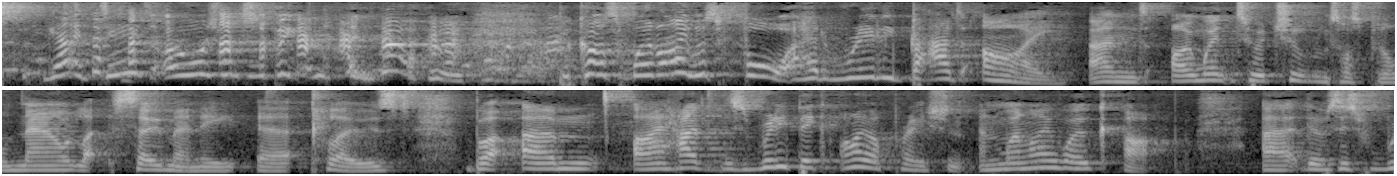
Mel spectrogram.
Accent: Croydon, London, United Kingdom; I was born in Croydon.

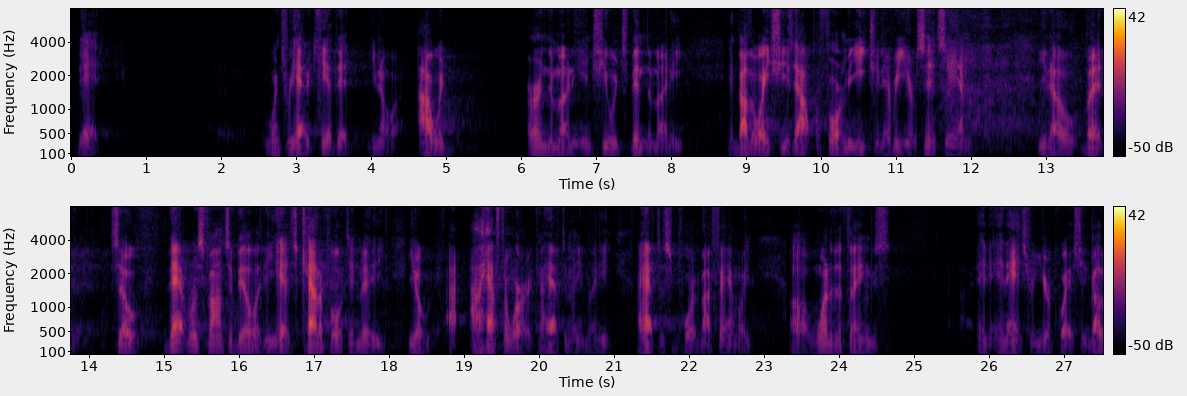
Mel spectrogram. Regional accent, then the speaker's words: the South, United States; and so they picked somebody from every area of the country, and I was from the South.

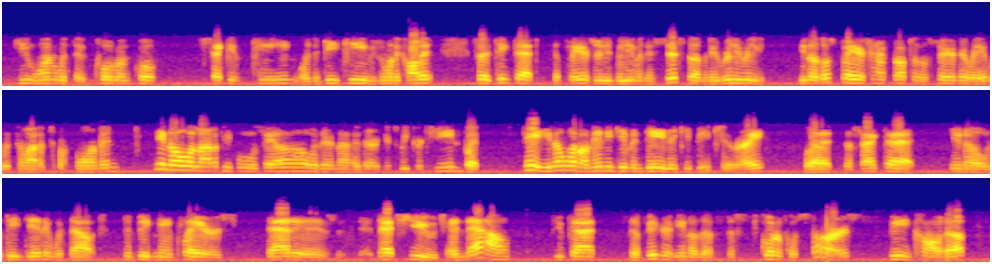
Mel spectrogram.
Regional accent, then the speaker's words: Arizona, United States; I'm from Arizona

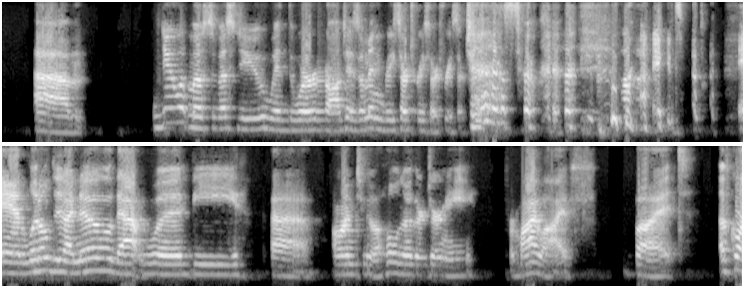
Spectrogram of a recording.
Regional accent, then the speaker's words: Texas, United States; I'm from Texas

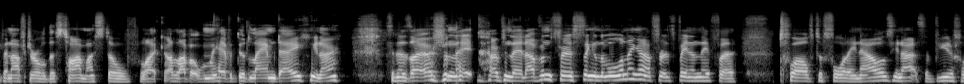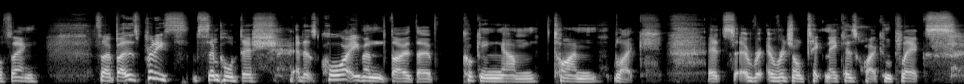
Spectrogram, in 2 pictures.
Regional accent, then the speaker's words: Christchurch, Canterbury, New Zealand; I grew up in Osatahi, which is Christchurch in Canterbury, New Zealand. Grew up on the beach there in New Brighton, probably a third or fourth generation New Brighton kid from out there.

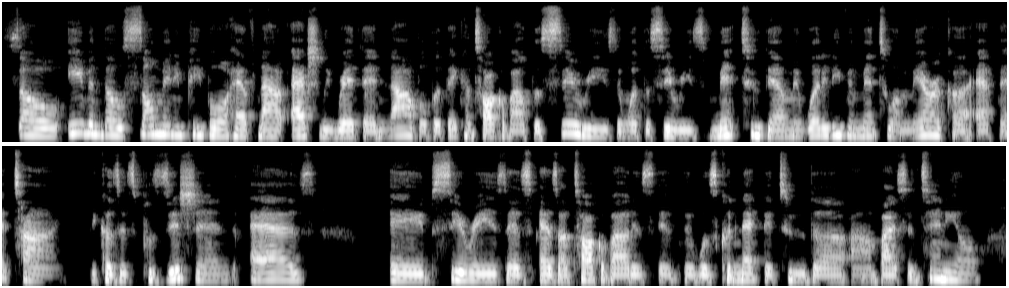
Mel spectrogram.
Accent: New Orleans, Louisiana, United States; I lived a life growing up in the New Orleans area

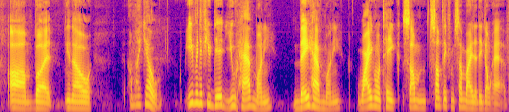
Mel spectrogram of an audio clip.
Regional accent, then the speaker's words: Carteret, New Jersey, United States; I grew up in Carteret, New Jersey

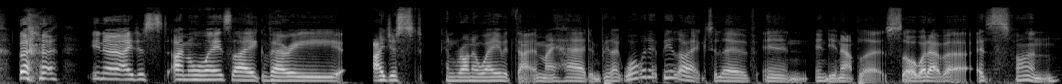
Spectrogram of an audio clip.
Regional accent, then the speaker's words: Essex, East of England, United Kingdom; I'm from Essex

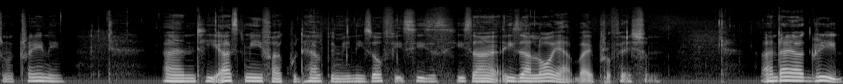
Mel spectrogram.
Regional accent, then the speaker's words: Kenya; I grew up in Kenya, not in South Sudan

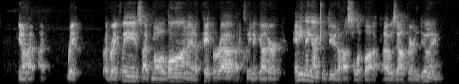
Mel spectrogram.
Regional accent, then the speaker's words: Indianapolis, Indiana, United States; I grew up in the Midwest in Indianapolis, Indiana

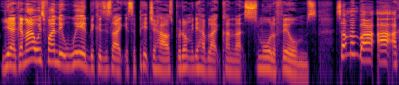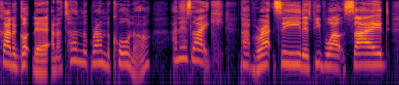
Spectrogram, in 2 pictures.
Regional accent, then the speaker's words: London, United Kingdom; also born or lived in Peckham; I grew up in Camberwell

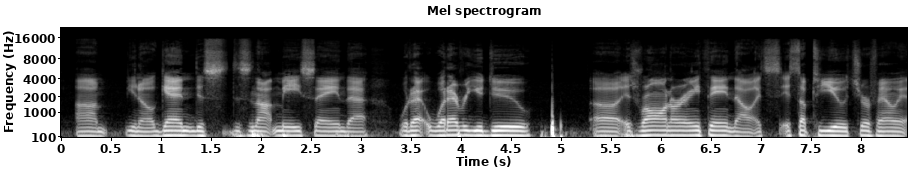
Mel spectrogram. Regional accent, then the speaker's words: Michigan, United States; we lived in this little town in Michigan

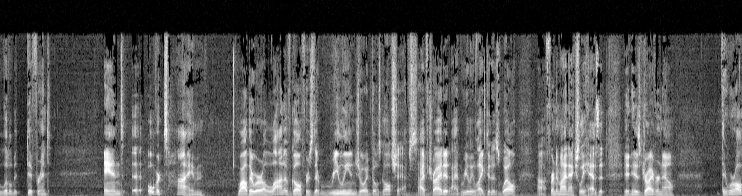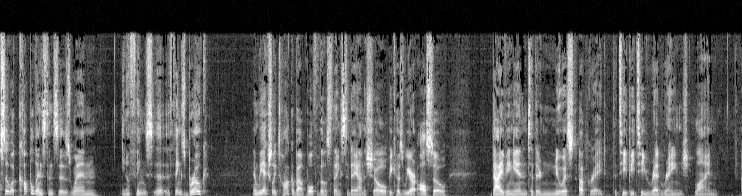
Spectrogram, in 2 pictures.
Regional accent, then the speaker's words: Illinois, United States; here in Illinois, you know, there are, and specifically my hometown

